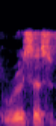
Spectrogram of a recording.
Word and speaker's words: Rousas: You need to check out the book, The One and the Many by Rusas Rushdoony. Okay, I'm gonna write that down. How do you spell that?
